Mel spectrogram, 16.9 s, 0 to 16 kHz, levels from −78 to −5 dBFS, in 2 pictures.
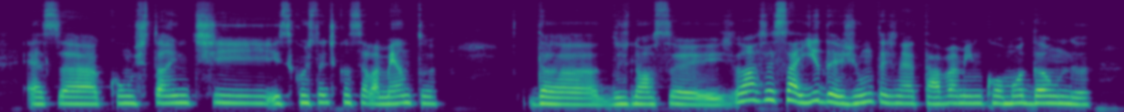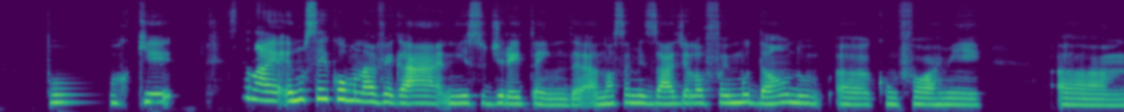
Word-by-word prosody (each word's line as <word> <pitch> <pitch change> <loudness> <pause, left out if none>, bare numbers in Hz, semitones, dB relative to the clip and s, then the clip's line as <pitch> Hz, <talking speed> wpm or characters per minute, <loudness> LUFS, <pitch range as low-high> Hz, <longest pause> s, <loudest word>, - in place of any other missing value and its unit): essa 185 0 0
constante 205 +2 -2 0.4
esse 195 0 -3
constante 215 0 -3
cancelamento, 200 -1 -1 0.7
da 175 -2 +1
dos 180 +1 -4
nossas 180 - -1
das - - -14
nossas 285 +2 +2
saídas 240 -5 +3
juntas, 215 +2 -2
né, 195 -1 0
estava 195 +1 -1
me 200 - -1
incomodando, 200 -2 0 0.6
porque, 225 - -4 0.4
sei 355 - -7
lá, 280 -3 +8
eu 260 - +4
não 290 - +4
sei 320 +1 +3
como 310 -3 +4
navegar 210 -5 +4
nisso 205 0 -2
direito 185 -1 0
ainda. 160 -2 -2
A - - -1
nossa 190 +4 -2
amizade 195 -2 +2
ela 205 0 0
foi 210 +1 -3
mudando, 205 -1 0
hã, 170 -1 -1
conforme 170 -2 -2 0.5
a 160 -2 0
200 Hz, 130 wpm, -23 LUFS, 185-220 Hz, 0.7 s, lá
